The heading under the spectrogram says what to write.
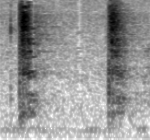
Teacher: La langue, elle vient taper en haut, derrière les incisives supérieures, sur le palais, juste à la racine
